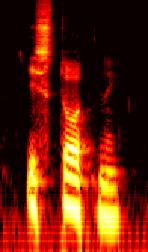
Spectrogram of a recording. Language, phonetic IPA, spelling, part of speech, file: Belarusian, [jiˈstotnɨ], істотны, adjective, Be-істотны.ogg
- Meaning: essential, of the utmost importance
